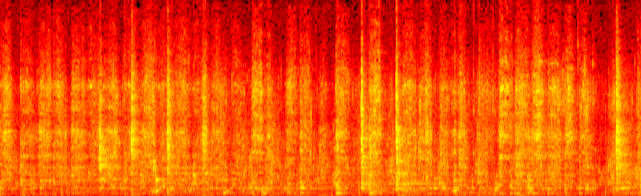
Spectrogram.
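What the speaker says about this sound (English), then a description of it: "give it a little whisk" A whisk clinks and scrapes briskly through turkey brine in a bowl, a steady run of rapid metallic taps and swishes up close, with no talking.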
